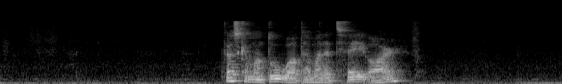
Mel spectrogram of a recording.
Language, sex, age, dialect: Faroese, male, 15-35, Suðurstreymoy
